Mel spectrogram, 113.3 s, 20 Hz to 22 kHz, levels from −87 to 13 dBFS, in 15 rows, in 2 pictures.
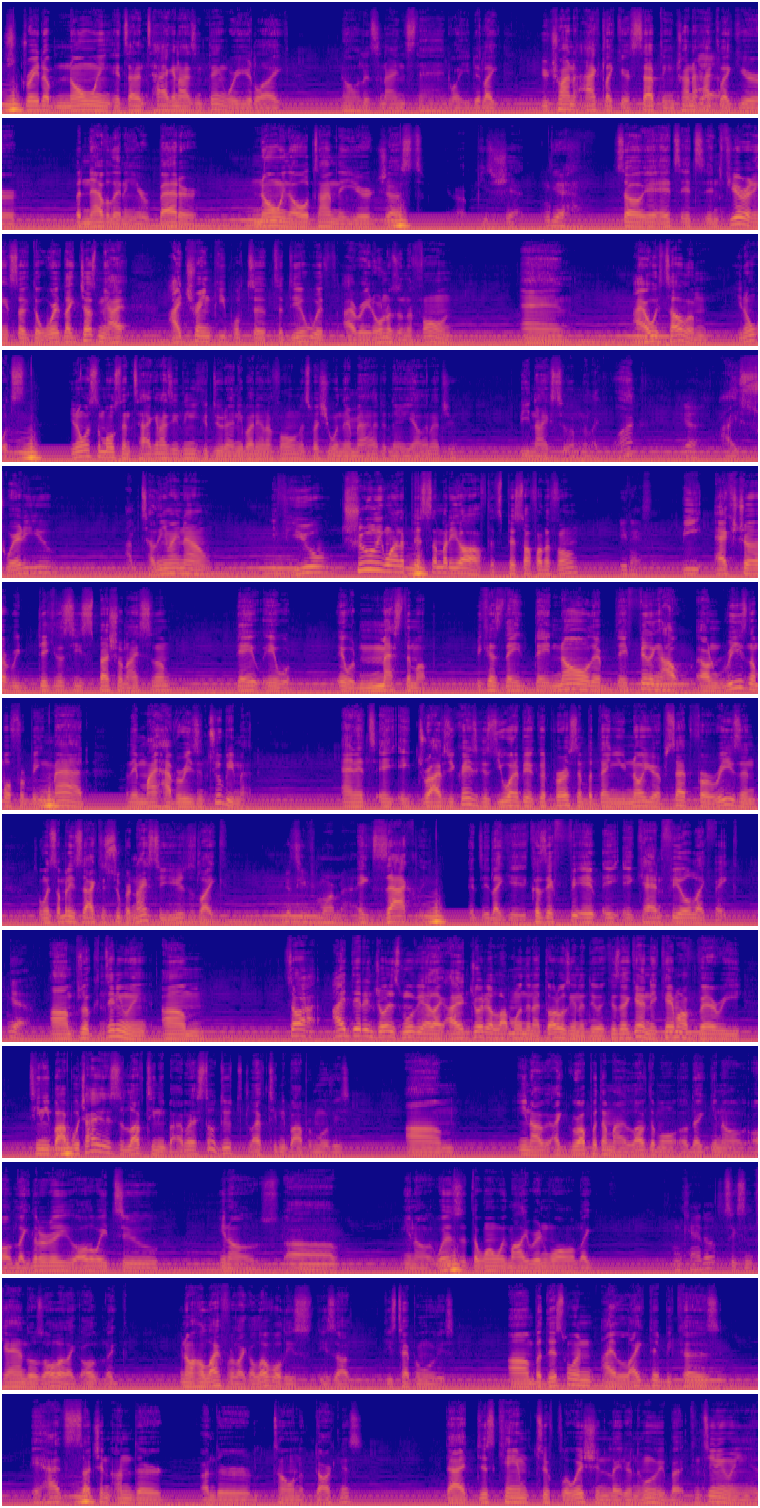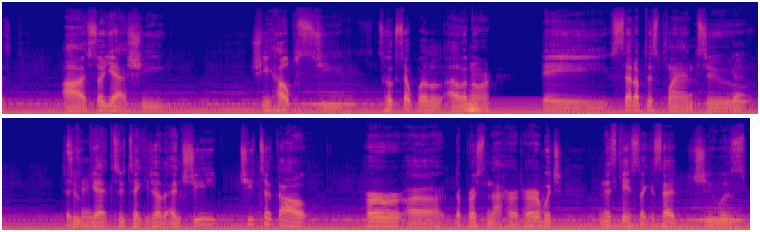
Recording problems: electrical hum; noticeable; throughout; 60 Hz, 15 dB below the speech

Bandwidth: 17.5 kHz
